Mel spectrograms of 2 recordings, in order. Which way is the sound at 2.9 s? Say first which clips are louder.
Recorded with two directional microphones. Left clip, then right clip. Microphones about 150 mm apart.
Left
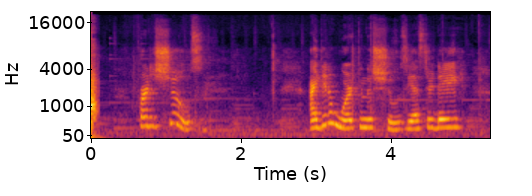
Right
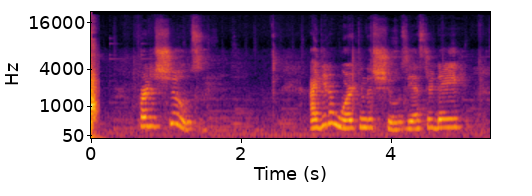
Left 3 dB; 45° left (ahead or behind).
